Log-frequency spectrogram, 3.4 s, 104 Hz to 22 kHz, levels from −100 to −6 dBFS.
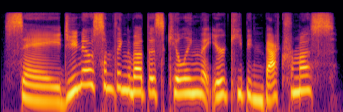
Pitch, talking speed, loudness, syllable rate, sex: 250 Hz, 245 wpm, -19 LUFS, 6.2 syllables/s, female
